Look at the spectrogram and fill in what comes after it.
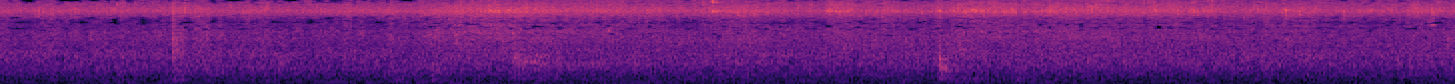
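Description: Chicken pieces sizzling steadily as they are fried down in oil and spice paste in a pan, stirred with a wooden spatula that knocks lightly against the pan a few times.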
